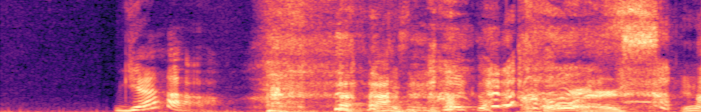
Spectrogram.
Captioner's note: laughs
